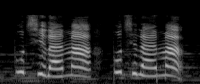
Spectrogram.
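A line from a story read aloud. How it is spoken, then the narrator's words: Whiny child's protest. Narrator (Chinese): 丽丽嘴里直嚷嚷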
